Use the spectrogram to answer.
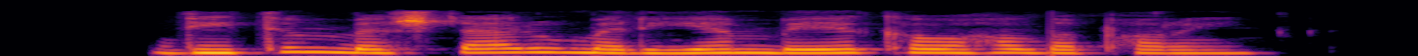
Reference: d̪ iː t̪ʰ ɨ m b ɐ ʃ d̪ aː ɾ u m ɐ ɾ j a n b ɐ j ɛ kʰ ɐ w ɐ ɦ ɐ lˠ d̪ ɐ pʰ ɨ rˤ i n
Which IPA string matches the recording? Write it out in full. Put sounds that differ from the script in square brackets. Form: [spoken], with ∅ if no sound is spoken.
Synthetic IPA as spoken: d̪ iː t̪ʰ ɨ m b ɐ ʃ d̪ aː ɾ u m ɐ ɾ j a [m] b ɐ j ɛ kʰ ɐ w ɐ ɦ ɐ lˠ d̪ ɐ pʰ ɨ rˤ i n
